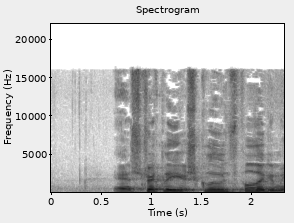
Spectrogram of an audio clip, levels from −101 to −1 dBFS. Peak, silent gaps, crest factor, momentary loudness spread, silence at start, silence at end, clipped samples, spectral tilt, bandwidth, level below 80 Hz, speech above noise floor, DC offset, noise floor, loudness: -4 dBFS; none; 16 dB; 7 LU; 0.65 s; 0 s; under 0.1%; -5.5 dB/octave; 16.5 kHz; -74 dBFS; 35 dB; under 0.1%; -53 dBFS; -19 LUFS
